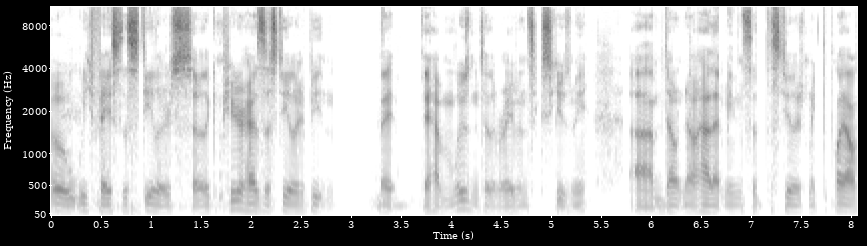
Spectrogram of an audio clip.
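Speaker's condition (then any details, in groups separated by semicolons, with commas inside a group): No condition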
